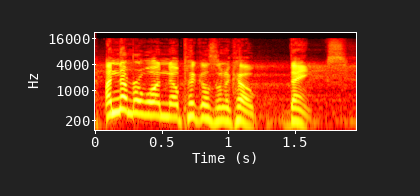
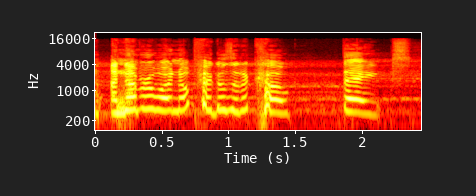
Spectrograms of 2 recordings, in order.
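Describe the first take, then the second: First: Rattled off fast, no pause between items; shot back quickly. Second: Much higher and louder, blurted out in tears; tearful shout. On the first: Drive-thru customer firing her order back, quick and curt. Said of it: "shot back quickly". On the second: Woman bursting into tears, shouting her order at the cashier. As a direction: shout the order as you break down crying. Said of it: "burst into tears and shouted her order at me". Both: Retold or imitated.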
